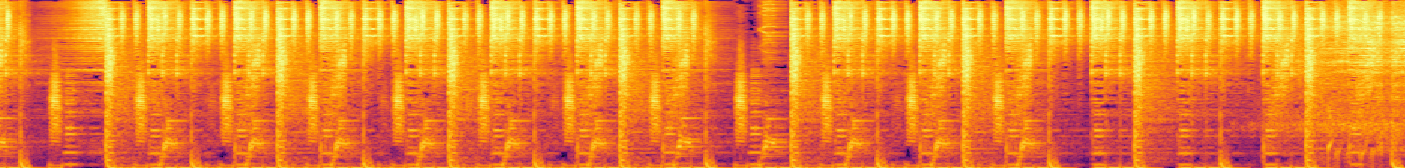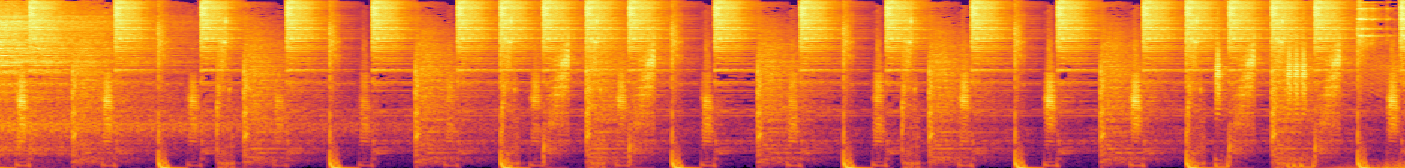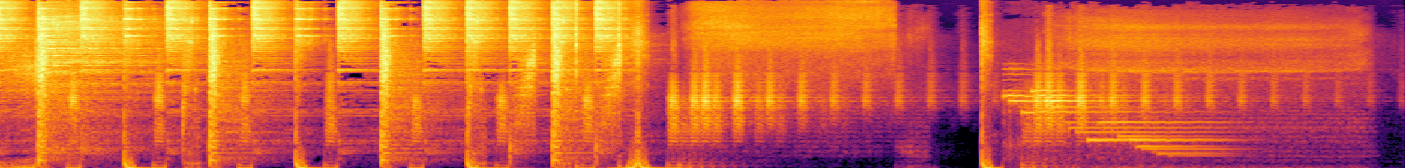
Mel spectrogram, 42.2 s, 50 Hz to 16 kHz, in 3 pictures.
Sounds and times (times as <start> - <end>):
Dubstep: 0.0 - 20.6, 38.0 - 41.2.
